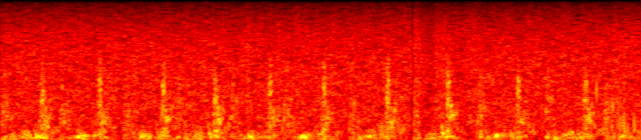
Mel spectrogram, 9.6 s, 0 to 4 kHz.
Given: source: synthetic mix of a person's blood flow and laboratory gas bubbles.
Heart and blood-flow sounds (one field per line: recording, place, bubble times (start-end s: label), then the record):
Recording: Doppler ultrasound of blood flow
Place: precordium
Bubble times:
8.90-8.98 s: bubbles
9.06-9.56 s: bubbles
From the record:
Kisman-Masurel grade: 212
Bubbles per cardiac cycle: several, 3 to 8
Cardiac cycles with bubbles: 1 to 10%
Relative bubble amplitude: moderate (0.250 to 0.450)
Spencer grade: 1 (occasional bubble signal discernible with the cardiac motion signal, with majority of cardiac periods free of bubbles)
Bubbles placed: only in the low amplitude regions of the cardiac cycle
